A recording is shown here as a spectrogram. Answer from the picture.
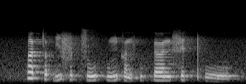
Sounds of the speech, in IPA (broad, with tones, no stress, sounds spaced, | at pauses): ɐ˥ t̚ t̪ ɐ˨ t̚ iː˨˥ f ɵ˨ t̚ s uː˨˥ kʷ ɪ˨˥ ŋ k ɐ˨˩ n kʷ ɪ˨ k̚ l œː˨ n s ɪ˧ k̚ pʰ uː˨˩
